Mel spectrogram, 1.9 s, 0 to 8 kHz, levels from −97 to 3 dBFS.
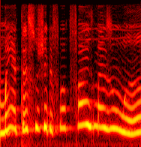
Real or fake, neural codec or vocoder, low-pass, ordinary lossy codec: real; none; 7.2 kHz; none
